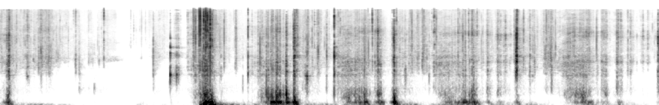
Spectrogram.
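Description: A small metal blade scrapes and shaves thin curls off the corner of a palm-sized solid yellow bar of soap held in the hand, with the shavings piling up. The sound is a series of quiet, crisp crunching and tearing scrapes with bright high edges and a low thump beneath. Short strokes come in uneven bursts with brief pauses between them.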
